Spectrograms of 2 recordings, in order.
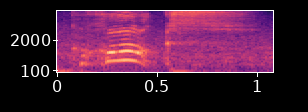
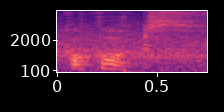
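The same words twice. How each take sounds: First: Much higher squeaky mock Boston Car corks; Car corks pitched way up in a cartoon Boston accent. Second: Breathy mock Boston car corks; Boston accent, Car corks with dropped r's; Car corks whispered in a jokey Boston accent. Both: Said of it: "He sounds like I'm from Boston".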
